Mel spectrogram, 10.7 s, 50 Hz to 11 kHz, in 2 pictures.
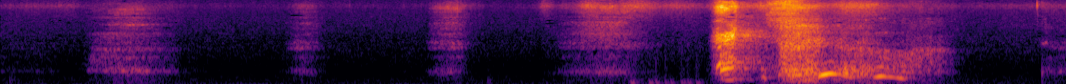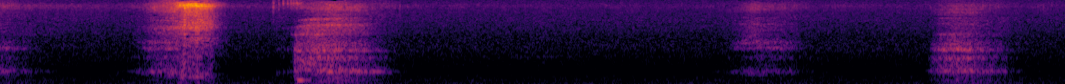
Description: These happened about 5 minutes after the other fit. Might have to take an allergy pill at this rate 😅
